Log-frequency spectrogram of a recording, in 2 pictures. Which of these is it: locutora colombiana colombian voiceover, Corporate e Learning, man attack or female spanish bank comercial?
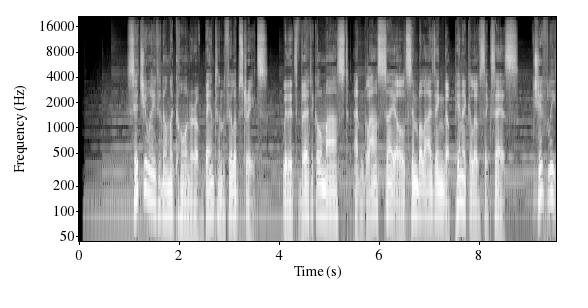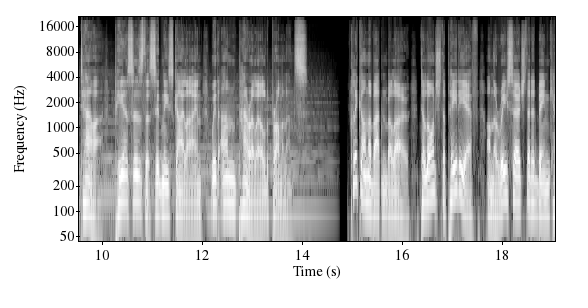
Corporate e Learning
